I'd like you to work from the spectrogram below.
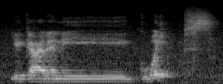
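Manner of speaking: slow, drawn-out cartoon duck. Duck asking the clerk for grapes, slow silly voice. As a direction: ask it like a dopey duck, slowly.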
